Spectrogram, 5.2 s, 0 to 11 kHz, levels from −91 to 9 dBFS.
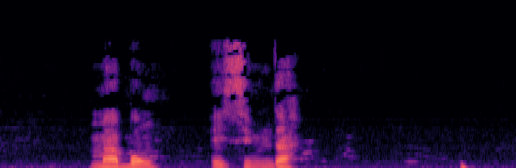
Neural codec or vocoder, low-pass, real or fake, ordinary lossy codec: none; 9.9 kHz; real; MP3, 32 kbps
